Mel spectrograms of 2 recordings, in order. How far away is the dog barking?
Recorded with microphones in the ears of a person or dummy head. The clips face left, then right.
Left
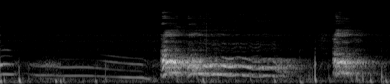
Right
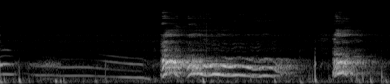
About 1.2 m.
